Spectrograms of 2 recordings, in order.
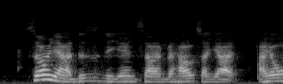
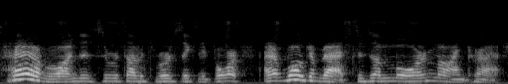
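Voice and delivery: normal talking voice

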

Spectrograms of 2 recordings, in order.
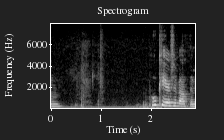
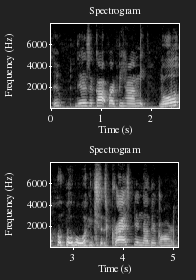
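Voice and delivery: normal talking voice

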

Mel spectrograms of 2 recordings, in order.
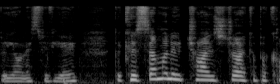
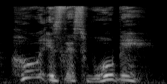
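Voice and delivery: slow, mock Scottish accent quoting the comedian; a light-hearted stab at a Glasgow accent, slow; 3 semitones higher than usual. Quoting the big yin to viewers in a mock Scottish accent. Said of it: "Sorry about the Scottish accent".

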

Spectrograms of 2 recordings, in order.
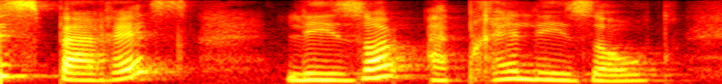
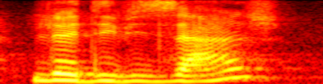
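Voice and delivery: ordinary delivery

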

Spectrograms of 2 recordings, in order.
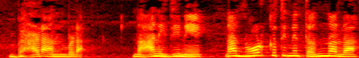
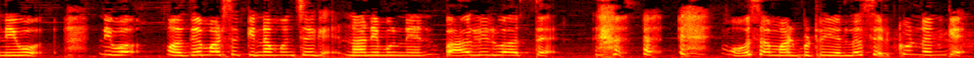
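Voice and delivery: put-on higher, whimpering young girl's complaint; tearful niece; 6 semitones higher than usual. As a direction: plead through half-sobs like a betrayed girl. Girl complains tearfully to aunt.

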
